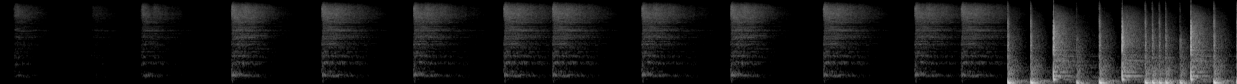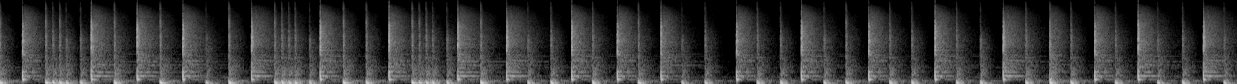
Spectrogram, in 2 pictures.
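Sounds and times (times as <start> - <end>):
drums: 4.2 - 24.7
instrumental riff: 10.1 - 24.7.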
